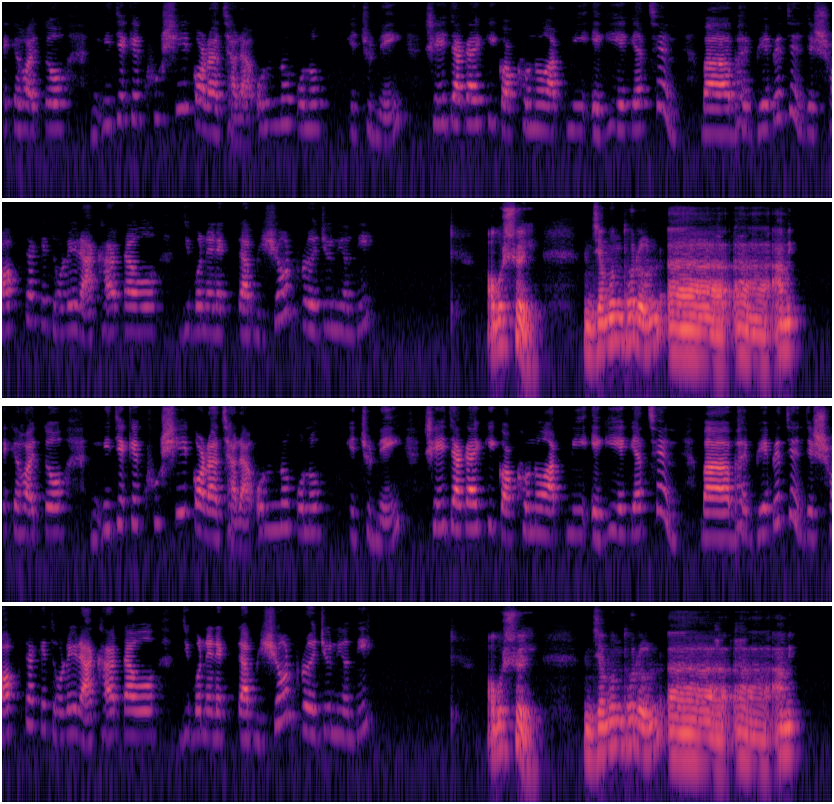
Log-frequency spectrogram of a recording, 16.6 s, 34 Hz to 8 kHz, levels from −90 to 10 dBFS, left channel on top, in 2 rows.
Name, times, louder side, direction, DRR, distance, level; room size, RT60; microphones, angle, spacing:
voice 1, 0.1-3.2 3.6-4.0 4.2-6.7 7.0-9.8 10.2-12.0 15.4-15.5, right 5 dB, 60° right, 0.6 m, -36 dB
voice 2, 13.2-13.6 14.1-16.2, left 3 dB, 25° left, 0.4 m, -28 dB
2.7 x 2.6 x 2.2 m
head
